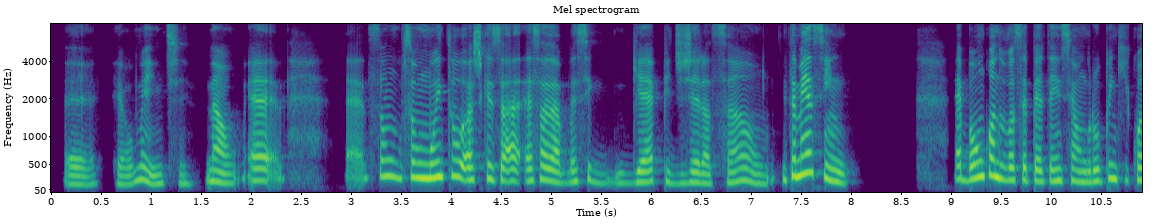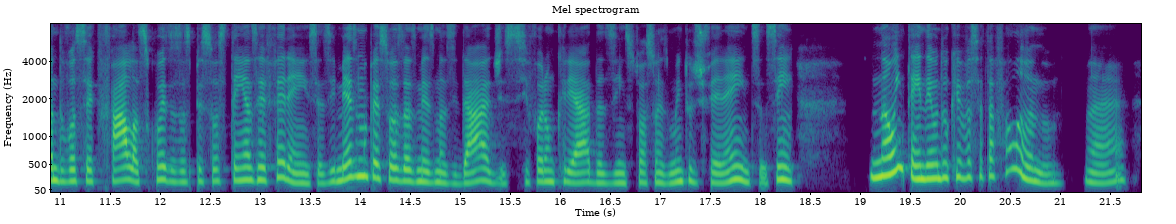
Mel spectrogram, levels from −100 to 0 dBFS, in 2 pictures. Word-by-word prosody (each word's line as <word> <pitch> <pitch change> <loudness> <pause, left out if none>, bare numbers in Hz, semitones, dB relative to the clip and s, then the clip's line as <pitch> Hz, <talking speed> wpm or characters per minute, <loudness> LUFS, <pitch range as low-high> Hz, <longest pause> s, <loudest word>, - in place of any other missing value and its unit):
É, 150 0 -4
realmente 160 -2 -5
não, 180 -5 0
eh, 215 +2 +1 0.9
são 285 +1 -1
são 255 +2 0
muito 265 +1 +6
acho 225 +1 +2
que 245 - +2
essa 210 -3 +2
essa 205 -3 +2
esse 195 +4 -3
gap 185 +2 -3
de 165 -1 -9
geração 180 +2 -2 0.2
e 225 - -5
também, 300 +6 +8
assim, 225 - +1 1.1
é 240 - +1
bom 245 +5 +5
quando 285 -4 +6
você 220 0 +1
pertence 205 +1 -1
a - - -1
um 190 - -1
grupo 200 +5 -1
em 245 - +5
que 235 -2 -13
quando 215 -2 0
você 200 0 -2
fala 205 +2 +1
as 190 - -6
coisas 225 -5 -4
as 185 0 -8
pessoas 200 +1 -8
têm 220 +1 -2
as 220 - -2
referências, 190 -8 -3
e 195 - -4
mesmo 275 +8 +3
pessoas 250 -5 -1
das 200 -2 0
mesmas 185 -3 -3
idades 175 +1 -3
se 185 - -12
foram 195 +1 -3
criadas 175 -3 -4
em 170 - -3
situações 175 0 -7
muito 195 +5 -3
diferentes, 185 +3 -3
assim, 230 -3 -1 0.8
não 290 +5 +7
entendem 250 - +4
do 260 - +2
que 275 +2 -3
você 265 +2 -6
está 290 +1 -5
falando, 220 - -2 0.2
né? 180 +3 -6
205 Hz, 165 wpm, -23 LUFS, 180-235 Hz, 1.1 s, também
